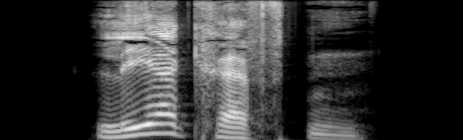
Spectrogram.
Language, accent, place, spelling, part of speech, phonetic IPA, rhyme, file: German, Germany, Berlin, Lehrkräften, noun, [ˈleːɐ̯ˌkʁɛftn̩], -eːɐ̯kʁɛftn̩, De-Lehrkräften.ogg
- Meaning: dative plural of Lehrkraft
